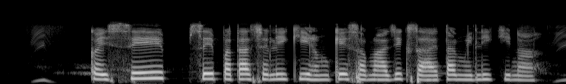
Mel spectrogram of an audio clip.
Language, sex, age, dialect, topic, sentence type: Bhojpuri, female, 18-24, Western, banking, question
